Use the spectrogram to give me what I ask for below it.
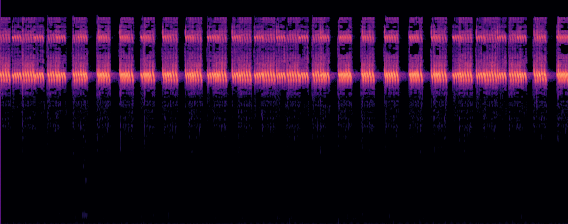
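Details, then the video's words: A pair of crickets keeps up a steady run of sharp, high-pitched chirps, short pulses repeated roughly four times a second with small silent breaks, clean and free of other sounds. "Two Crickets Chirp Sounds"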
